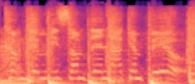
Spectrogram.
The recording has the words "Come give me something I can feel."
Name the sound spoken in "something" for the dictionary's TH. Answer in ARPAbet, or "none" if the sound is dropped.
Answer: TH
